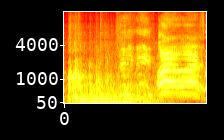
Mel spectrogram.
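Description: Several people shouting and cheering, starting suddenly, with one loud yell held through the last half second.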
